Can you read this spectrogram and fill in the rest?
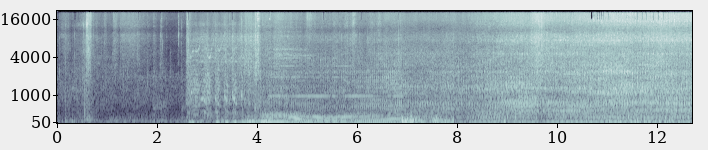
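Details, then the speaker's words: Honda J-series engine at cold morning start: rapid uneven rattle/knock from a failing (likely leaking) timing belt tensioner, which goes away once warm; can set knock-sensor check engine light on cold mornings. "if you have a J series engines making this noise on initial startup in the morning it is coming from a timing belt tensioner failing"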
